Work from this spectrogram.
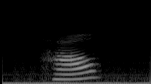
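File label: "hao", Mandarin Chinese pinyin, second tone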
